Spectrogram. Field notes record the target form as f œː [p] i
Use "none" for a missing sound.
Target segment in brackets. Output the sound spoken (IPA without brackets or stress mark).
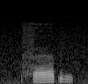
ɓ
